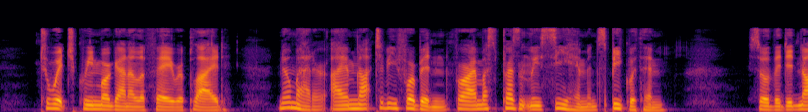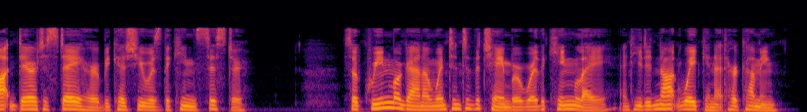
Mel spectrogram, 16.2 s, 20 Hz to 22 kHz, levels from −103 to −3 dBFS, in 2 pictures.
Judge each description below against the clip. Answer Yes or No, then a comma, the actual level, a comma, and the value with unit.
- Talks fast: Yes, fast, 225 wpm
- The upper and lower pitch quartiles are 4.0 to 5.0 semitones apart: Yes, average, 4.3 semitones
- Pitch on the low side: Yes, low, 125 Hz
